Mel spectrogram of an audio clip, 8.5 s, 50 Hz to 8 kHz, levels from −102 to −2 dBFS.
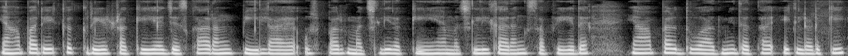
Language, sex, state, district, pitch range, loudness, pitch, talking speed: Hindi, female, Chhattisgarh, Kabirdham, 195-210 Hz, -16 LUFS, 200 Hz, 200 wpm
